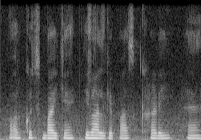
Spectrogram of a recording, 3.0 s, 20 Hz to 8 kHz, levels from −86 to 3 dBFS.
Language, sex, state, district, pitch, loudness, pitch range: Hindi, male, Bihar, Darbhanga, 150 Hz, -17 LUFS, 150-160 Hz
